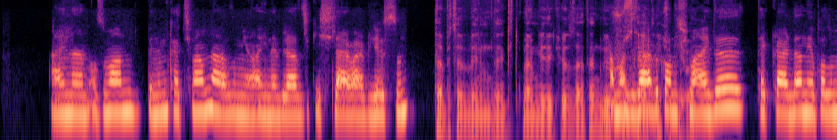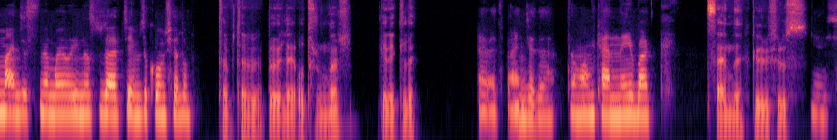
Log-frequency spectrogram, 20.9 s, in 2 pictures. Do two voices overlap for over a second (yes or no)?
yes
